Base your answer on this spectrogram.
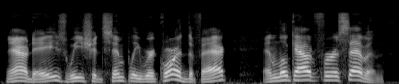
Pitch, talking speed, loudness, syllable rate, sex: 150 Hz, 195 wpm, -18 LUFS, 5.0 syllables/s, male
